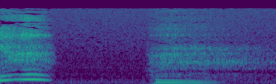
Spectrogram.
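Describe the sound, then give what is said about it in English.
A voice imitates a dying person's death rattle and last breath. A short voiced groan comes first, then a pause, then a longer low, rough rattling exhale that slowly fades. “the hospice nurses would universally report that if you heard the death rattle and if you heard the last breath of somebody, it sounded something like this.”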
